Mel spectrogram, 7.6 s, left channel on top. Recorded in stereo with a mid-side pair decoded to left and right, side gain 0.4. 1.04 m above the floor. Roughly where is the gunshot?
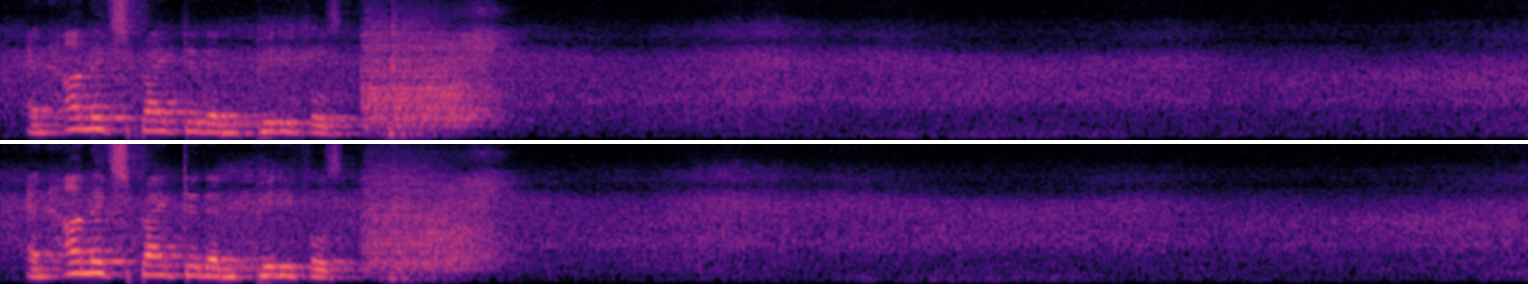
Ahead left.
